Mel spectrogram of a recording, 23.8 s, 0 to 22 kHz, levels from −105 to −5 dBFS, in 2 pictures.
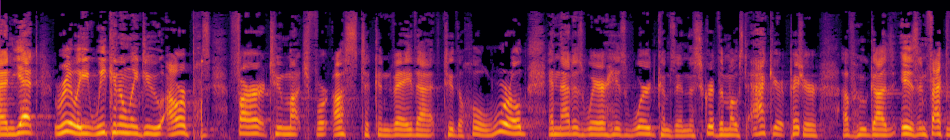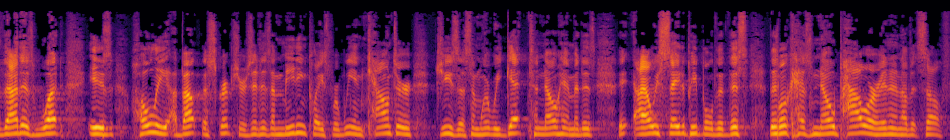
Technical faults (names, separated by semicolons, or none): damaged data in a compressed stream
